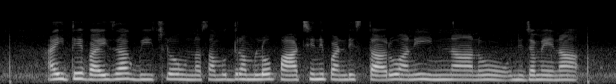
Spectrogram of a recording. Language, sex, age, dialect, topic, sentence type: Telugu, female, 31-35, Telangana, agriculture, statement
